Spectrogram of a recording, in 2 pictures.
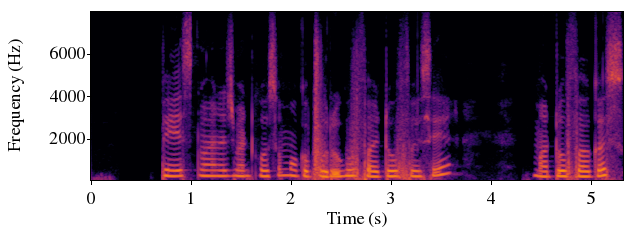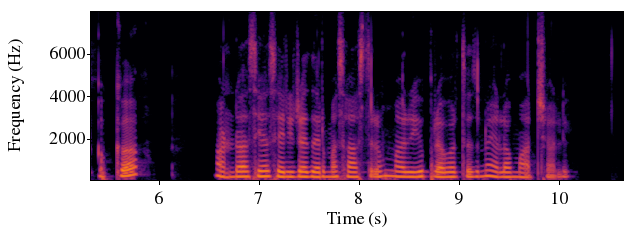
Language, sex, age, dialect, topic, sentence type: Telugu, female, 18-24, Utterandhra, agriculture, question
